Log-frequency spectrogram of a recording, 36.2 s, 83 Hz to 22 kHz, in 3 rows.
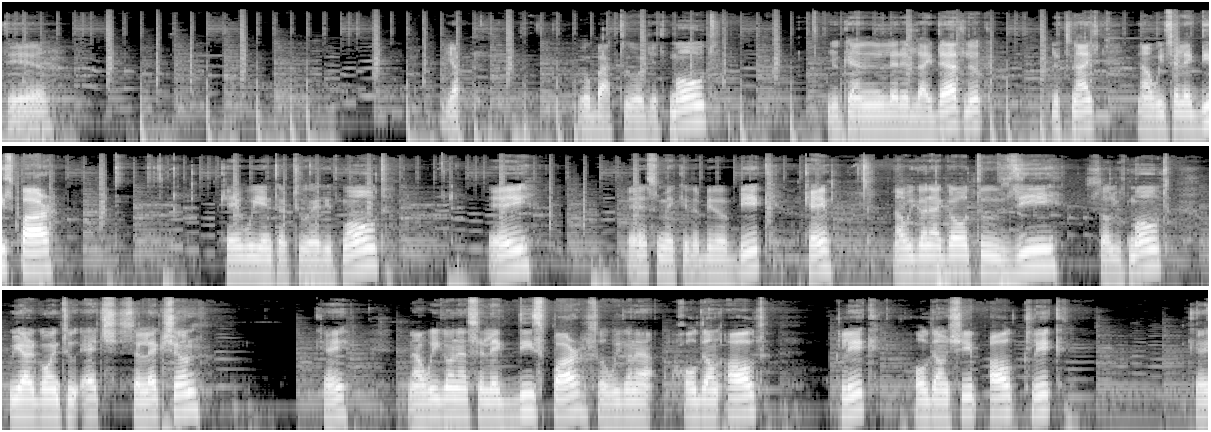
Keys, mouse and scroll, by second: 5.1 Tab, 5.6 scroll down 1, 6.0 middle click, 7.7-10.8 middle drag, 11.5 click, 12.5 shift+middle click, 13.3 scroll up 2, 13.9 shift+middle click, 15.0 Tab, 16.5 a, 18.0 s, 20.3 middle click, 22.0 z, 25.7 2, 26.5 click, 27.6 scroll up 2, 28.2 scroll down 1, 28.7 shift+middle click, 31.8 alt+click, 34.0 alt+shift+click, 35.1 middle click.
